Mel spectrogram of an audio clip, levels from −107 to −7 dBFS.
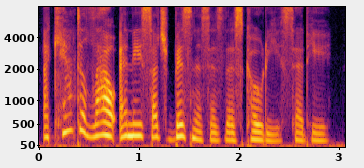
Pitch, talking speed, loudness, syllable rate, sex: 205 Hz, 215 wpm, -19 LUFS, 5.6 syllables/s, female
